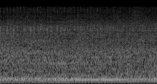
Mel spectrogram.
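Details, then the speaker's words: Audi RS3 with a fully forged 2.5 L engine built for over 800 bhp, first running after part delays: a steady, even idle with a constant low drone and no knocks, ticks or hunting. It runs very smooth. "here we have the daza 2.5 L RS3 engine up and running definitely definitely a great feeling man and as you can see from the engine it's running very very smooth perfectly fine"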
